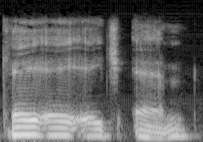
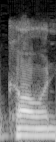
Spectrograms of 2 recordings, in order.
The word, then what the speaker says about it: Kahn: And his phone number is, his last name is spelled K-A-H-N, Kahn. Not Cohen.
